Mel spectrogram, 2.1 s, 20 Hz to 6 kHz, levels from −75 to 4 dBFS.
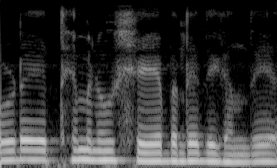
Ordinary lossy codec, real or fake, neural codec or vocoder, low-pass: none; real; none; 5.4 kHz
